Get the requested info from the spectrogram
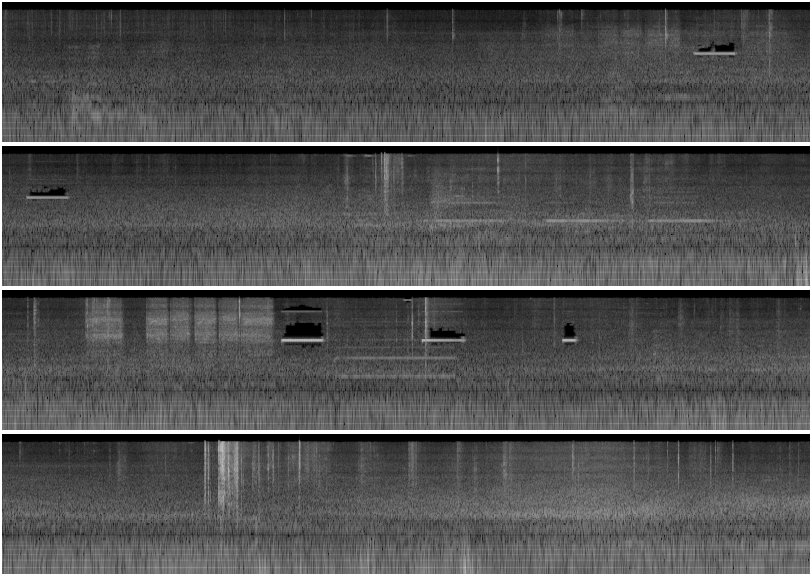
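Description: Steady low rumble of a city bus and street traffic. A few short, high electronic beeps sound about a third of the way in and again around two-thirds of the way, and a few sharp clicks come near the end.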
